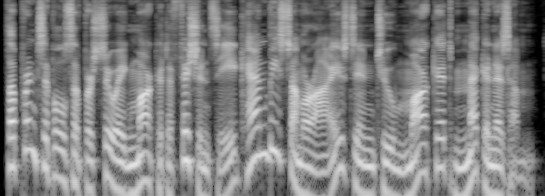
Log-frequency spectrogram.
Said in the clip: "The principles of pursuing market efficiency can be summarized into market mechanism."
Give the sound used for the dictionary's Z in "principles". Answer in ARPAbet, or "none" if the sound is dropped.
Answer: Z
